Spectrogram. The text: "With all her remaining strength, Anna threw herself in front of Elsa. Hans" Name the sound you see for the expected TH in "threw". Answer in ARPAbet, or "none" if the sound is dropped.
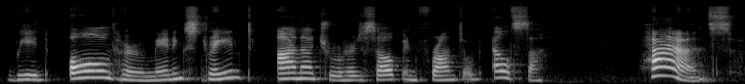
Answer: T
